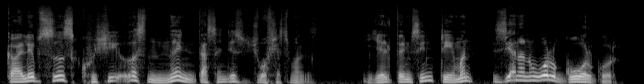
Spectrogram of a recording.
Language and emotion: Kashmiri, happy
